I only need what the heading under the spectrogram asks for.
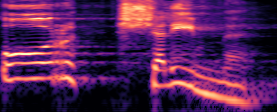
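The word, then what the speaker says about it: ܐܘܪܫܠܡ: In Aramaic, the proper pronunciation of the word is Ur-Shalim. Ur-Shalim. And we abbreviate it and we call it Orshlim.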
